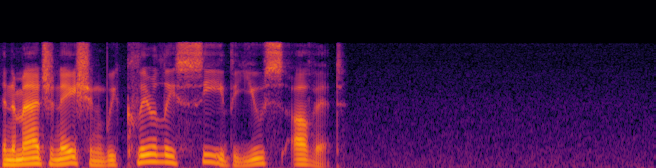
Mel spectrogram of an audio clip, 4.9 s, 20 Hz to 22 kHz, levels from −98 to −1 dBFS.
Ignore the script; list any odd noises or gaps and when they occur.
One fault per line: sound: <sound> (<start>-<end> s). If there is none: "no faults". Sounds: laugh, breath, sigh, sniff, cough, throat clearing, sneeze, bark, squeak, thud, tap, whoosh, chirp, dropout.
no faults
